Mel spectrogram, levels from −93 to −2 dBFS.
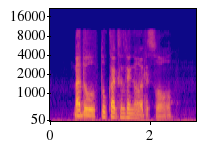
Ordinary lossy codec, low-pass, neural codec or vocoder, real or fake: AAC, 32 kbps; 9.9 kHz; autoencoder, 22.05 kHz, a latent of 192 numbers a frame, VITS, trained on many speakers; fake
